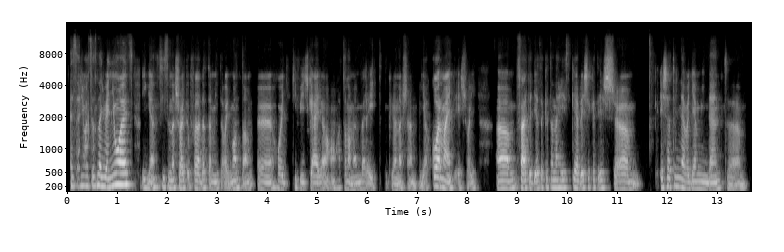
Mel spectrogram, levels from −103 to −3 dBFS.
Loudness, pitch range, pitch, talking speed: -32 LUFS, 150-185 Hz, 165 Hz, 160 wpm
